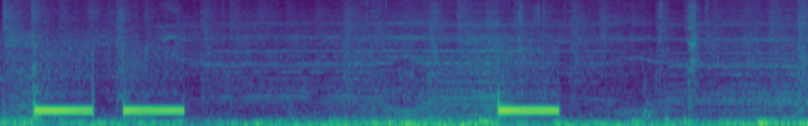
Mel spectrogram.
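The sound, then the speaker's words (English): A telephone ringing tone as a phone call is being made: a quick double burst of steady electronic tone, a pause, then another burst, heard clearly over a low background rumble with no one speaking. “It's time to make the phone call.”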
